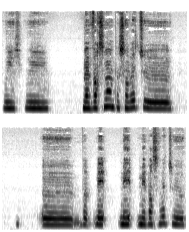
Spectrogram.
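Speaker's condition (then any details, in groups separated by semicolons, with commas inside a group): Cluttering and stuttering; stuttering since about age 12-13, cluttering identified later during therapy; in speech therapy, cluttering more bothersome than stuttering; rapid cluttered speech, extra, cut or forgotten words, often asked to repeat, hard to understand; repeated sounds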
